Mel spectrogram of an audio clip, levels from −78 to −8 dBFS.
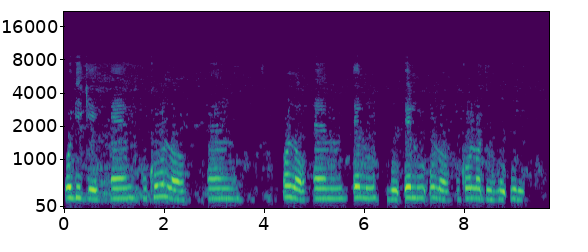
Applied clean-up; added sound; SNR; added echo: none; none; none; none.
